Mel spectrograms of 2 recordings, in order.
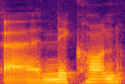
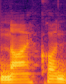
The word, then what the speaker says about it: Nikon: You may use Nikon or Nikon, depending how you pronounce it, or a Sony mirrorless camera.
